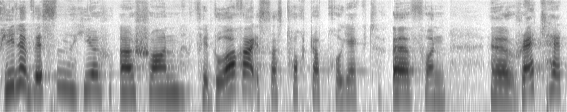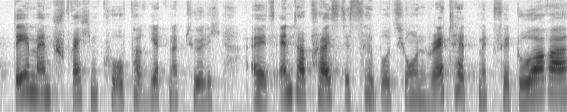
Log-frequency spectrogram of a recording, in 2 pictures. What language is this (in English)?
German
